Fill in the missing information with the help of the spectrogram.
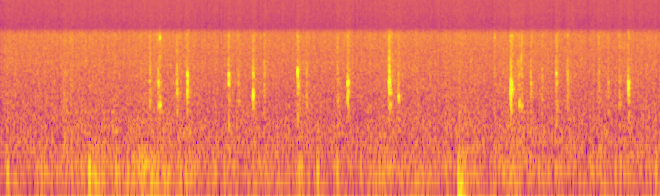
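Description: Faint computer keyboard typing: irregular key clicks, with a short pause about two-thirds of the way through.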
